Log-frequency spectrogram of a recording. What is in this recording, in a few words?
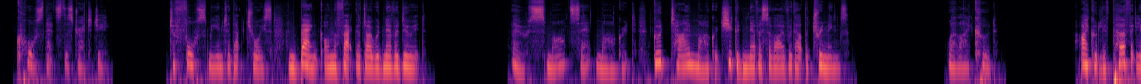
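British English, Narration; voice demos; GoLocalise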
